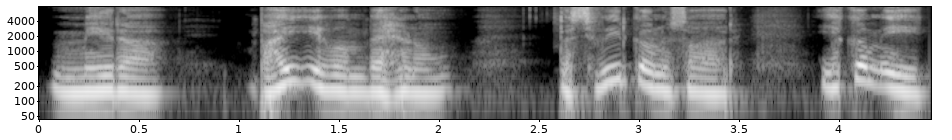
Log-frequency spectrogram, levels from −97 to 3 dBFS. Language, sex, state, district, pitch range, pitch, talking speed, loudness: Kumaoni, male, Uttarakhand, Tehri Garhwal, 150-185 Hz, 155 Hz, 135 wpm, -16 LUFS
